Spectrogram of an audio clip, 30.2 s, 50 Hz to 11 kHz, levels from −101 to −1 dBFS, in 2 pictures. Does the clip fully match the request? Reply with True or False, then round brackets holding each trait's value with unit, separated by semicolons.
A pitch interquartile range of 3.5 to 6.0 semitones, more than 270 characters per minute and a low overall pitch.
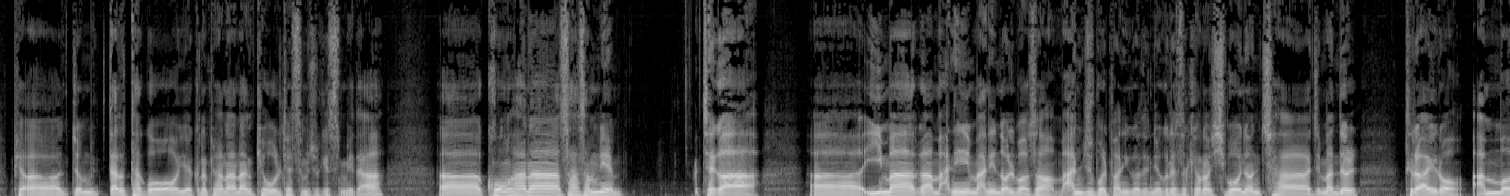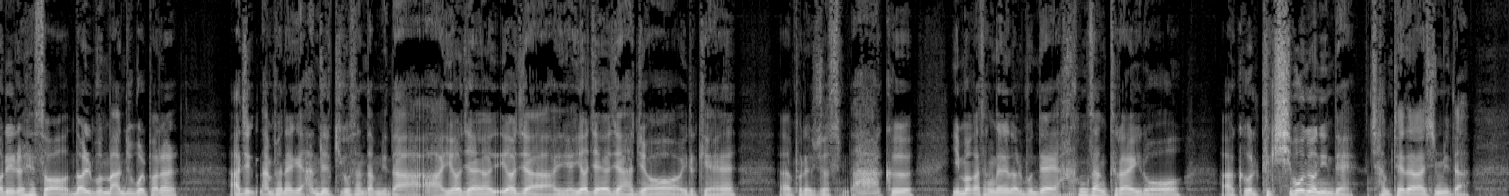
True (5.4 semitones; 295 characters per minute; 105 Hz)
